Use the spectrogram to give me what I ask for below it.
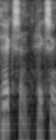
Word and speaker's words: Rickson: I didn't even know who Hickson was or that you pronounced it Hickson.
